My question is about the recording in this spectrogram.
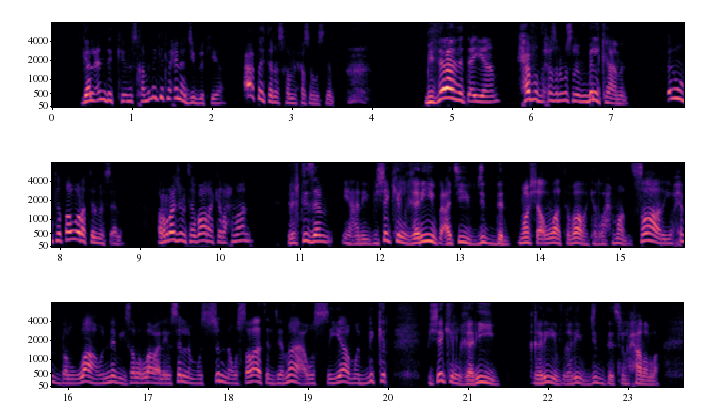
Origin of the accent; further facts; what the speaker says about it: Kuwait; يعني منطقه عندنا بالكويت.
